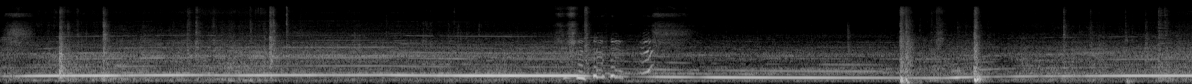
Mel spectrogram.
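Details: A vacuum cleaner drones steadily indoors, its hum sagging lower from about six to ten seconds before rising again, with scattered clicks and knocks throughout.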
